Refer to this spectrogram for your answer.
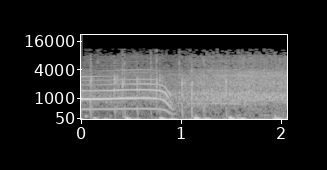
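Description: A steady, buzzy tone holds briefly, then slides downward in pitch and gives way to dense, crackling applause, for someone who went to the gym at 5 in the morning, with scattered sharp claps that continues steadily to the end.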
